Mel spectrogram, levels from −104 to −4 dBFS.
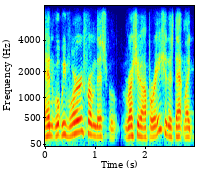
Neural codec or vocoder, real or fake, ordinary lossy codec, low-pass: codec, 24 kHz, 0.9 kbps, WavTokenizer, medium speech release version 1; fake; Opus, 24 kbps; 7.2 kHz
